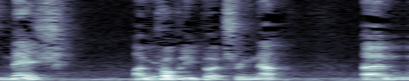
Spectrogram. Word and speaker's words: Meggy: Hungarian Cherry ale um it's pronounced so the me GGY is pronounced mesh I'm probably butchering that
